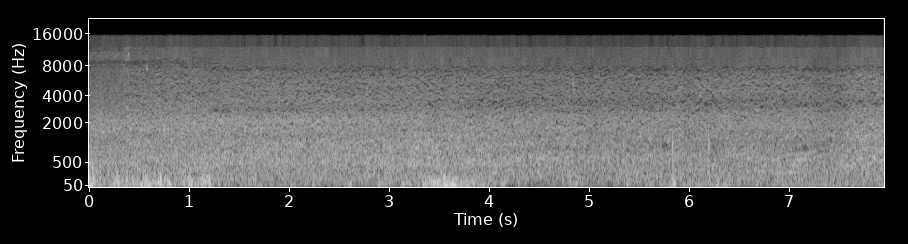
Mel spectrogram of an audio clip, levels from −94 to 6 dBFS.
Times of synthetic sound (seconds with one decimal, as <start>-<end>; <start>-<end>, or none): 1.4-2.0; 4.8-6.9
